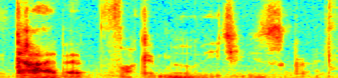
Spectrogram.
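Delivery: breathy whispered curse; whispering. Real, not acted. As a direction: whisper it, overcome. Emotional about the movie.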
